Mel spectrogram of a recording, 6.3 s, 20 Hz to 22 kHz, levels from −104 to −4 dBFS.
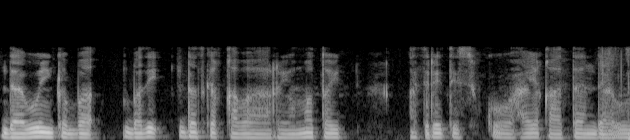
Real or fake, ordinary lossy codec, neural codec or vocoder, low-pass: real; none; none; 5.4 kHz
